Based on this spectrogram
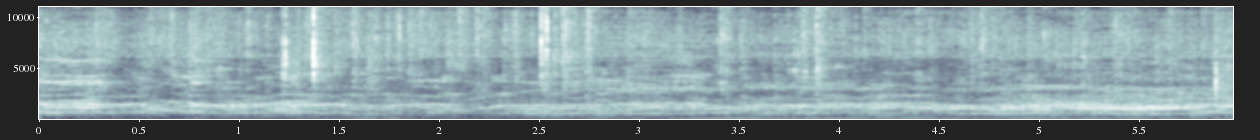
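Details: A farm of thousands of egg-laying hens gives a dense, murmuring chorus of clucks with a few sharp clicks and knocks and a low droning hum underneath.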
